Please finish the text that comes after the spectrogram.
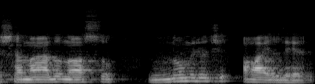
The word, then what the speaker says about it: Euler: Então, isso aqui é chamado nosso número de Euler. Escreve-se Euler, porém pronuncia-se Euler.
